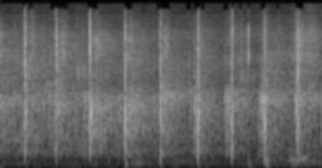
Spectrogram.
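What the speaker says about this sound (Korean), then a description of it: "우리 박수로 격려하도록 하겠습니다" A church congregation claps in applause to encourage students before their exam, a run of distinct, fairly close claps at a steady pace with no talk over it.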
